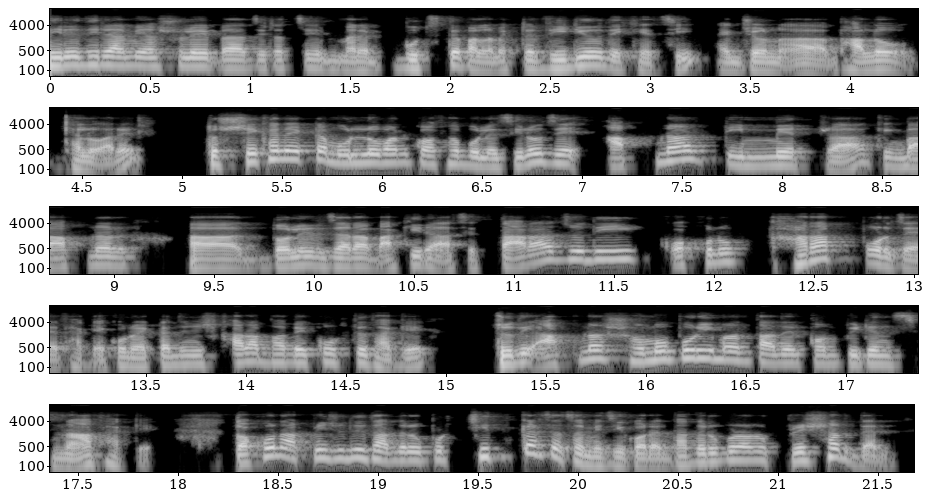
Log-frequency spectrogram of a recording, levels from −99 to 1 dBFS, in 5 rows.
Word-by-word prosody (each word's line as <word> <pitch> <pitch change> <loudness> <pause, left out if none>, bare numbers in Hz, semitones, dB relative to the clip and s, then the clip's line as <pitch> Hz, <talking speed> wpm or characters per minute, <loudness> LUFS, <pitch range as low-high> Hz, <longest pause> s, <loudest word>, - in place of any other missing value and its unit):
ধীরে 150 +2 +4
ধীরে 155 0 +3
আমি 150 - -1
আসলে 140 0 0
ব্যা 120 0 +4
যেটা 115 0 -4
চিন 120 -1 -4
মানে 100 0 +1 0.2
বুঝতে 120 +4 -1
পারলাম। 95 - +1
একটা 110 - -1
ভিডিও 145 +6 +3
দেখেছি - - -7 0.2
একজন 100 +2 0 0.2
আ - - +4 0.2
ভালো 115 - +4 0.3
খেলোয়াড়ের। - - 0 0.3
তো 150 - +4
সেখানে 230 +6 +3
একটা 220 -1 +2
মূল্যবান 170 +1 +2
কথা 155 0 -1
বলেছিল 130 +2 -1
যে, 165 - +3 0.3
"আপনার 180 - +2 0.2
টিমমেটরা 140 0 0
কিংবা 125 -4 +1
আপনার 130 +3 -2 0.4
আ - - +7 0.4
দলের 125 +2 +2
যারা 115 0 +5
বাকিরা - - -1
আছে - - -11 0.2
তারা - - +5
যদি 205 0 0 0.3
কখনো 160 +1 0 0.3
খারাপ 215 +2 +3
পর্যায়ে 145 -10 0
থাকে, - - -7
কোন 115 - 0
একটা 120 - 0
জিনিস 130 0 -4
খারাপভাবে 150 -1 +2
করতে 150 -1 -1
থাকে, 110 - -2 0.4
যদি 135 +4 +5
আপনার 200 +2 -1
সমপরিমাণ 185 +3 +2
তাদের 145 -1 +3
Competence 135 -1 -2 0.2
না 90 - +5
থাকে, - - -11 0.4
তখন 225 - +4
আপনি 195 - -4
যদি 200 +1 -1
তাদের 160 -1 +2
উপর 170 +1 -5
চিৎকার 215 +6 0
চেঁচামেচি 110 - -1
করেন, - - +2
তাদের 140 +5 0
উপর 170 - +1
আরো 165 - -1
প্রেশার 155 +8 +2
দেন, - - -2
145 Hz, 180 wpm, -24 LUFS, 125-175 Hz, 0.4 s, আ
